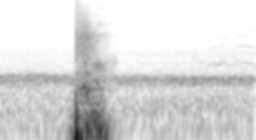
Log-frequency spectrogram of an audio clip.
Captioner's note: hand slapping; fists whacking; pain sounds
